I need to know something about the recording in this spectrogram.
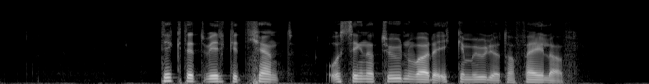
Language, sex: Norwegian, male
